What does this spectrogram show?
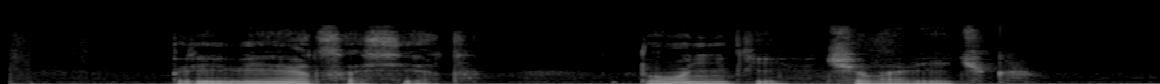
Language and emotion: Russian, sad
